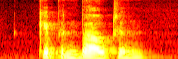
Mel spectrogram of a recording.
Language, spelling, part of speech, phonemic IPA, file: Dutch, kippenbouten, noun, /ˈkɪpə(n)ˌbɑutə(n)/, Nl-kippenbouten.ogg
- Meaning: plural of kippenbout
